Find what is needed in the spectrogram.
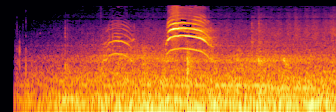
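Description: Newborn kitten mewing twice: a faint, high, rising-and-falling cry about a second and a half in, then a louder, longer one just after two seconds.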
